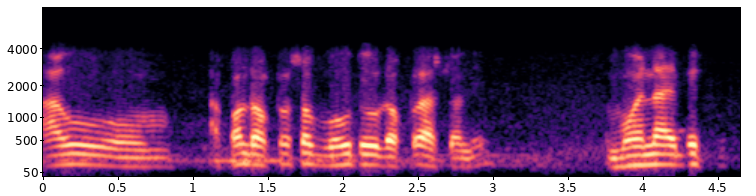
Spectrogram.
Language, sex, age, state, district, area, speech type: Odia, male, 30-45, Odisha, Kendujhar, urban, conversation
